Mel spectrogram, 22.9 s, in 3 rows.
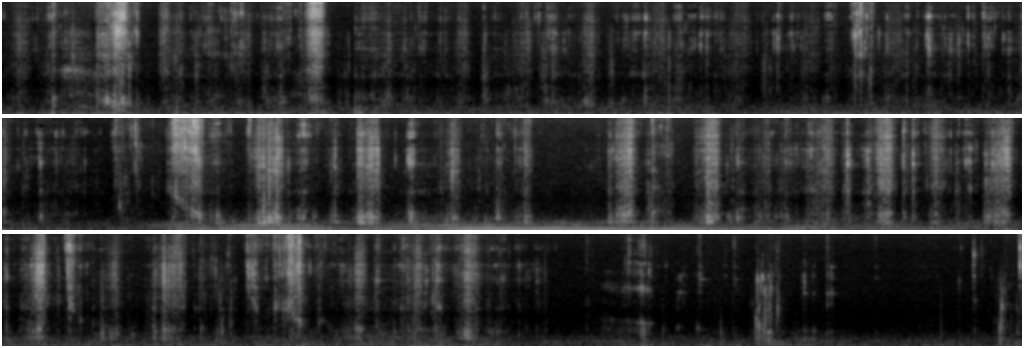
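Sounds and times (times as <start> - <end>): wet crunchy chewing: 0.0 - 21.6
low rumble: 6.5 - 20.0.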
